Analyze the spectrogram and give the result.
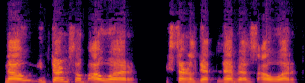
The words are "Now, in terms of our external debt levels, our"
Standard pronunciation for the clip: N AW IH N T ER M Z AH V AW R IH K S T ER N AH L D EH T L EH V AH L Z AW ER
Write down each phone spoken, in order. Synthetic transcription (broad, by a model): N AW IH N T ER M S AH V AW R IH K S T ER N AH L D EH T L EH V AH L S AW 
